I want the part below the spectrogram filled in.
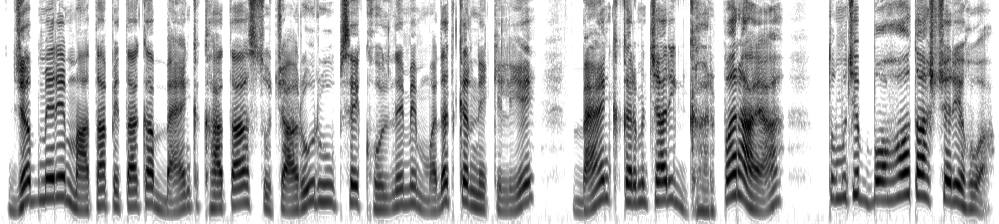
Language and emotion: Hindi, surprised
